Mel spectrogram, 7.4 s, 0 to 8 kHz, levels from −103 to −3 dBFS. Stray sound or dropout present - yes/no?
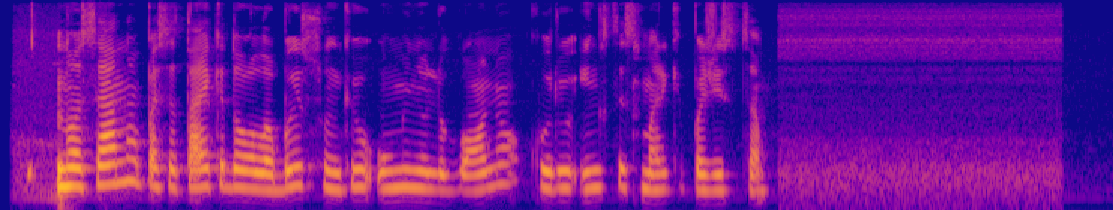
no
